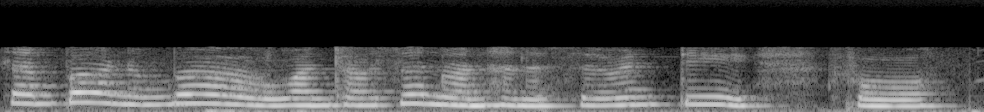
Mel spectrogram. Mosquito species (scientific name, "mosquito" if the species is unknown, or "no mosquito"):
no mosquito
